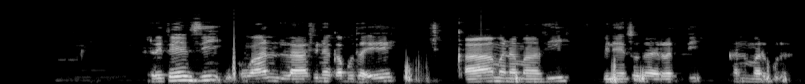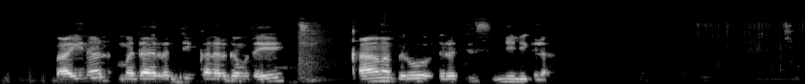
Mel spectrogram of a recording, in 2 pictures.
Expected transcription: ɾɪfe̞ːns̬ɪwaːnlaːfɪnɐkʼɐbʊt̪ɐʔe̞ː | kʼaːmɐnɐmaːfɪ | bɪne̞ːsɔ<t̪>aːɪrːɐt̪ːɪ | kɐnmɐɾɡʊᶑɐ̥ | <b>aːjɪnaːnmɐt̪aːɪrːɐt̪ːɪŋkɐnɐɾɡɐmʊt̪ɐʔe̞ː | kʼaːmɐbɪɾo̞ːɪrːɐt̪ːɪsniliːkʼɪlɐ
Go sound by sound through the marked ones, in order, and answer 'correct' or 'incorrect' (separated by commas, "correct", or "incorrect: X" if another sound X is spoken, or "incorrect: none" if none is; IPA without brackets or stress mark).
correct, correct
